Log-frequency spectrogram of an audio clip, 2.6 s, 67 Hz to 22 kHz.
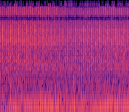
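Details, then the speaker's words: Isuzu 4BE1 diesel idling after all injectors were pulled and replaced, which cured its shaking; it runs steadily without vibration, but a light, regular tapping rides over the rumble, cause not yet found and next to be solved. "Ngayon yung problema mga kayabe, yung tunog na yan, yun ang susunod natin isusolve."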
